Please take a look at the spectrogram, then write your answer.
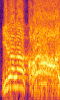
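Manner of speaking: high, drawn-out shout; loud command. Retold or imitated. Paul ordering the man who never walked, shouted. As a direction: belt out the order, stretching the end. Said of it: "큰 소리로 말합니다".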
